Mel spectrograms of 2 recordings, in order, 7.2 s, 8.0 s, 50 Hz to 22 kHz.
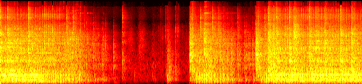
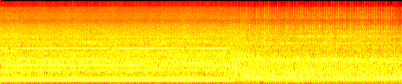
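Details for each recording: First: Echo PB755ST backpack blower: two-stroke runs then fades and sputters nearly stalling, quits off choke or on throttle; fuel starvation, likely bad carburetor diaphragm, fixed by carburetor replacement. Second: Echo PB755ST backpack blower that idled but bogged on throttle, after carburetor kit installed: small two-stroke holds a steady buzz, then revs out cleanly with no stumble or surging; healthy running, fixed.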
